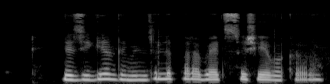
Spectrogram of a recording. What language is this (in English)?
Pashto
